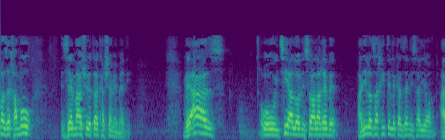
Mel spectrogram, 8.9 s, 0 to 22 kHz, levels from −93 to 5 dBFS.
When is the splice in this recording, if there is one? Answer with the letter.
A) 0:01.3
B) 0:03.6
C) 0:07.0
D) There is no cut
C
